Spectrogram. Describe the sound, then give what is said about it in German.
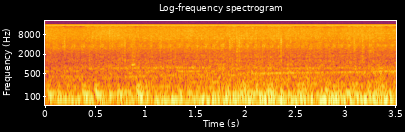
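Steady low engine rumble of a car driving with passengers in the back seat, an even, continuous drone with no voices. “Der Sheriff und ich stiegen hinten ein. Kennst du das Baldwin-Grundstück draußen am Ende von Bossage Point, Andy? Jo. Da fahren wir hin.”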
